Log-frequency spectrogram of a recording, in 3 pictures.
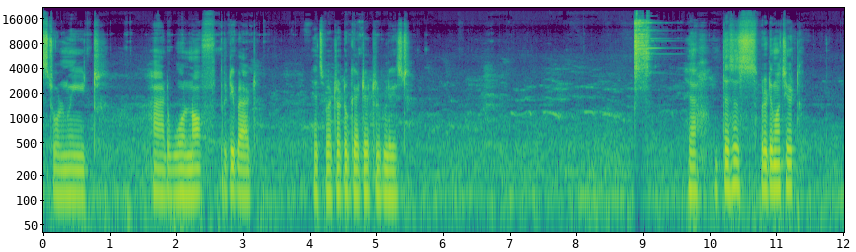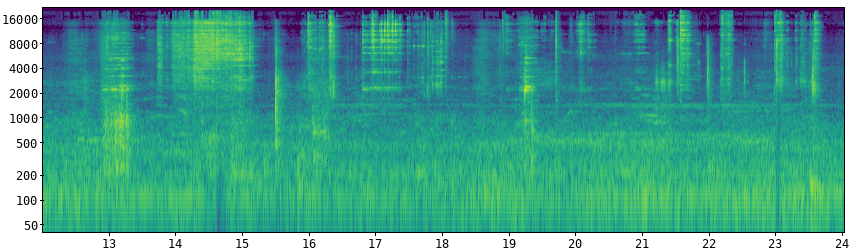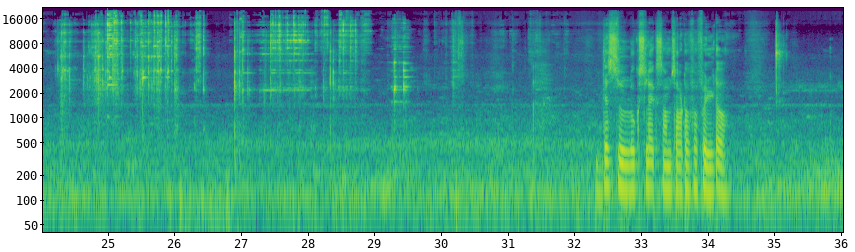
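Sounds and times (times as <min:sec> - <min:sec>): metal parts clinking: 0:08.9 - 0:09.4, 0:12.9 - 0:15.3, 0:15.9 - 0:30.5, 0:35.0 - 0:35.2.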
